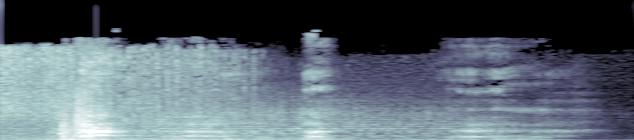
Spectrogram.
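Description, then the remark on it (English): A loud, booming energy blast from Scott's visor, opened to full power, hits with a sharp burst and a heavy low rumble, striking Blob in the back of the head. A voice lets out strained grunts and groans as he is knocked down and out. “The blast nails Blob in the back of the head and knocks him down, and finally, out.”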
